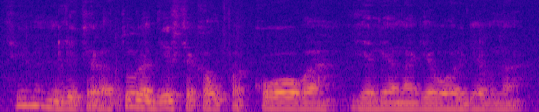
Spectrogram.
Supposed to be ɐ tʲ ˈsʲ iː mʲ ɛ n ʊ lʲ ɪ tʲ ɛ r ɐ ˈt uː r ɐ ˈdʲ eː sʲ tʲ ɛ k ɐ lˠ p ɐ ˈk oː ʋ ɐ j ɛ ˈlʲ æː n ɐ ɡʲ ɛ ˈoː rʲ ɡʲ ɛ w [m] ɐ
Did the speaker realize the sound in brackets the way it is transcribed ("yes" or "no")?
no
